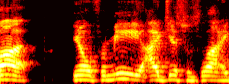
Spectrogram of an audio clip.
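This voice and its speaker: The man's fairly high voice has a bright, sharp tone and fairly even intonation as he speaks at a fairly slow pace. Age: 40s. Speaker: comedian and podcast host. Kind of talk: casual chat. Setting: video call.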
